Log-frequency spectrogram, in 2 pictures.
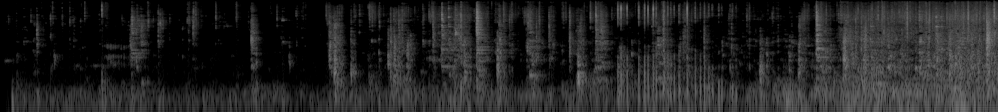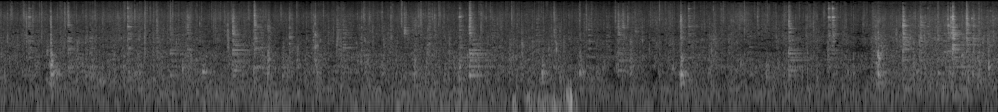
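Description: Rain on a stone courtyard and its tiled roofs. At first it is scattered drops striking hard surfaces; about twelve seconds in it becomes a steady downpour with many sharp drip hits through it.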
